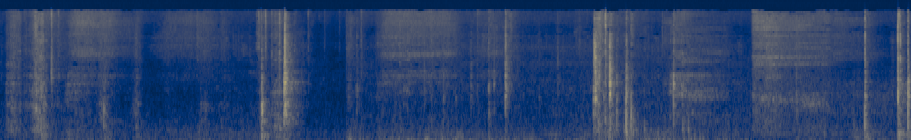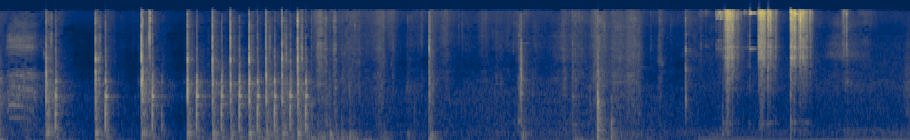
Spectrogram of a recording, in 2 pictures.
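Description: Hand woodworking: repeated sharp knocks and taps of a chisel and other hand tools on wood, with scraping and metallic clinks and rattles, and a quick run of clicks about halfway through. A low steady tone comes in near the end.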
